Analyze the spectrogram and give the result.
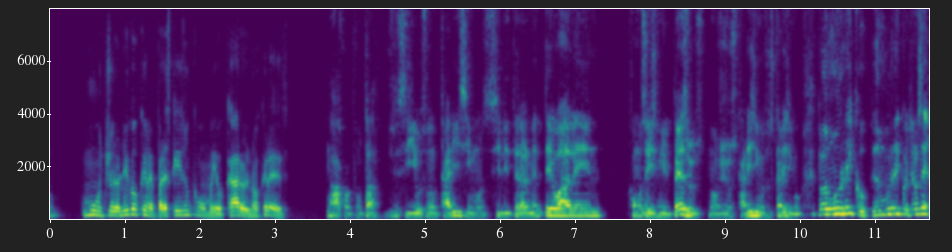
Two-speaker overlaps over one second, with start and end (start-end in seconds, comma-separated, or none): none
